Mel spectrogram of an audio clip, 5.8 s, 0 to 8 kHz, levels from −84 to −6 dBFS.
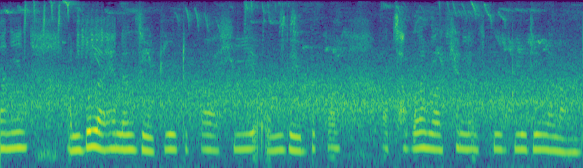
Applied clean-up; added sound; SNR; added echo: none; Bird vocalization, bird call, bird song; 5 dB; none.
